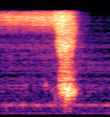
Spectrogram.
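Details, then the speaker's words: Single soft quarter-second hissing puff of air over a faint steady hum, from the speaker's own ventilator during podcast speech: mechanical ventilator breath. "My name is. That noise you're hearing is my ventilator"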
